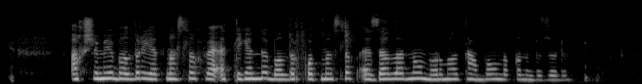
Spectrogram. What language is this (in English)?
Uyghur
